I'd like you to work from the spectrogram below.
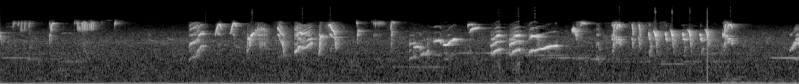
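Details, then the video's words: Orange-headed thrush singing, a recording meant for training songbirds in the morning or afternoon: dense, varied, rapid high chirps and whistled notes in bursts, with a brief pause near two seconds, then continuous twittering phrases. "Masteran Terbaik Anis Kembang"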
